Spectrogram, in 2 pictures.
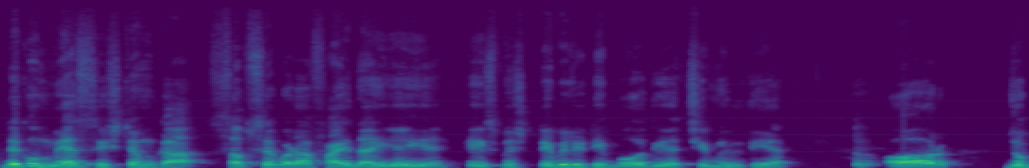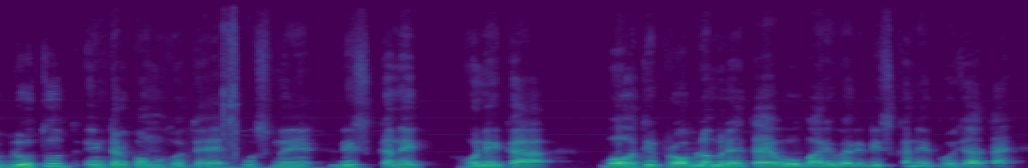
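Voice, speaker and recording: Fairly high-voiced Indian man, guest expert. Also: lively intonation, moderate pace, darkish tone. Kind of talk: explanatory expert opinion.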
